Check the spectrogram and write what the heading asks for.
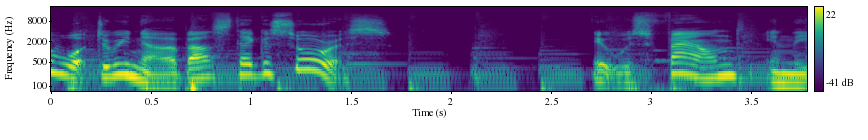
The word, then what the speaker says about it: stegosaurus: you say that again stare go saw rest can you say it with me stare go saw so what do we know about stegosaurus it was found in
